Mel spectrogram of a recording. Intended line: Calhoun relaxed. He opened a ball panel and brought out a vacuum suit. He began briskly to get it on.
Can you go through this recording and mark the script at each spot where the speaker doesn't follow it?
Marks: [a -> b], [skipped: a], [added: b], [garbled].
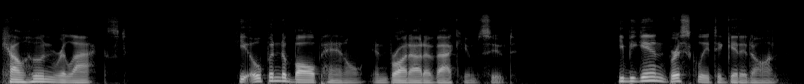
Calhoun relaxed. He opened a ball panel and brought out a vacuum suit. He began briskly to get it on.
